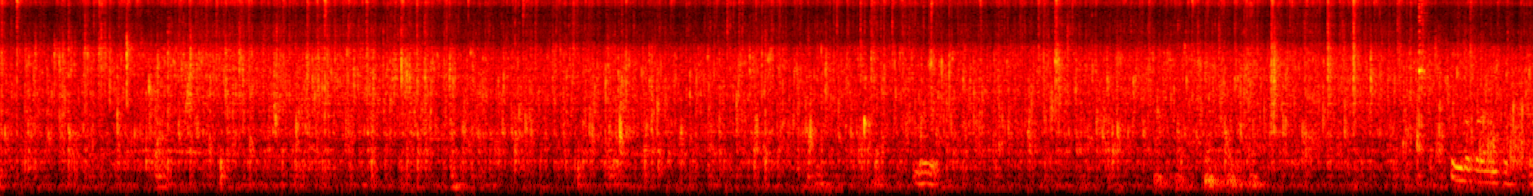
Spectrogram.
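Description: Onions fry in a pan, giving a steady, close sizzling hiss with light stirring scrapes throughout, and a faint voice may sit underneath.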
